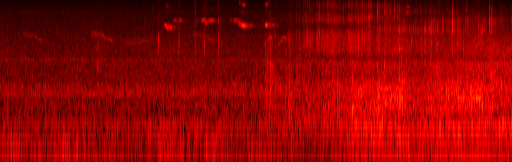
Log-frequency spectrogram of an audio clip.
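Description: Birds chirping in short, high, falling calls, then a car approaching on the asphalt road, its tyre and engine noise swelling over the last second and a half.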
